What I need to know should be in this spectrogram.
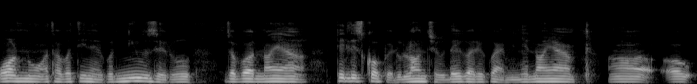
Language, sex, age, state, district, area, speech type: Nepali, male, 18-30, West Bengal, Jalpaiguri, rural, spontaneous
